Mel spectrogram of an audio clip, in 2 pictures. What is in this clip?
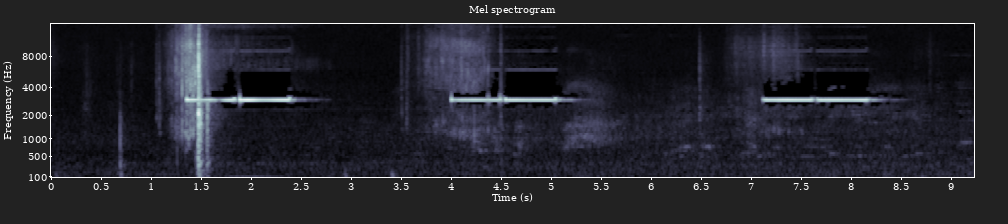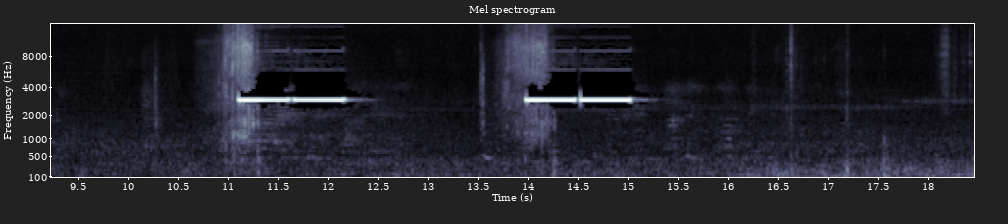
Subway, card swipe, insufficient fare
Swiping a Metrocard with insufficient fare in the NYC subway produces a triple-beep
fare, insufficient, metro, metro-card, Metrocard, MTA, new, new-york-city, NYC, subway, swipe, underground, york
